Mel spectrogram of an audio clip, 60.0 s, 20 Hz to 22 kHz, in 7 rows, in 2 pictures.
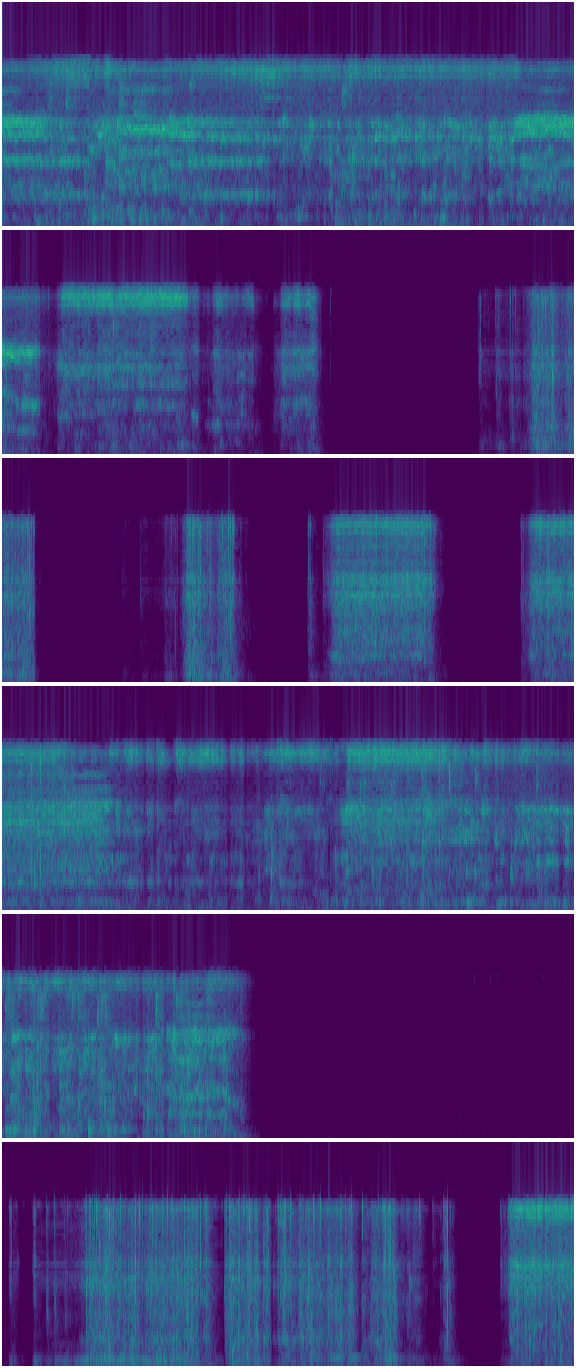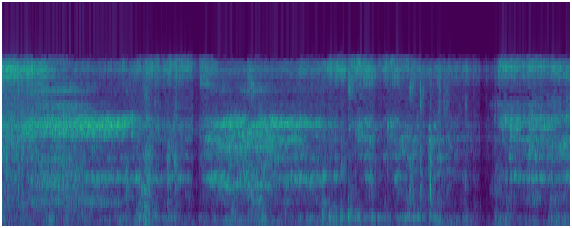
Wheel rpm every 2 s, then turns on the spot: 160, 160, 160, 160, 130, 100, 30, 0, 10, 10, 10, 40, 30, 70, 70, 90, 110, 120, 90, 0, 0, 0, 20, 20, 20, 80, 110, 110, 120, 110.
16-18 44-50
